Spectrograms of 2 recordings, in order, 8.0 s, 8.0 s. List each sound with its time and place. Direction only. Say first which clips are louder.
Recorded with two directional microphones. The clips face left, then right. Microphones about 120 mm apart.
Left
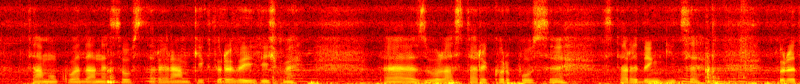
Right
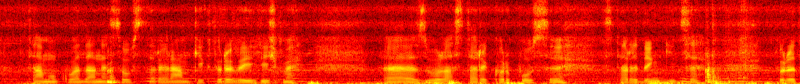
0.3 s bee: left 2 dB; 15° right (ahead or behind)
0.7 s speech: even; 15° right (ahead or behind)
